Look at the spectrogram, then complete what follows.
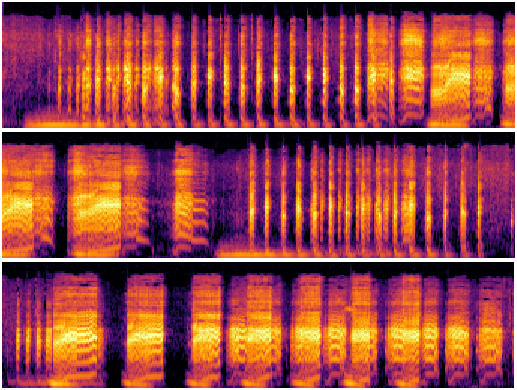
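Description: Mallard duck call blown by a hunter: a rapid, even chatter of short notes, then a series of quacks falling in pitch, repeated twice, calling to mallards circling overhead.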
